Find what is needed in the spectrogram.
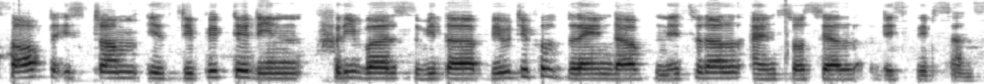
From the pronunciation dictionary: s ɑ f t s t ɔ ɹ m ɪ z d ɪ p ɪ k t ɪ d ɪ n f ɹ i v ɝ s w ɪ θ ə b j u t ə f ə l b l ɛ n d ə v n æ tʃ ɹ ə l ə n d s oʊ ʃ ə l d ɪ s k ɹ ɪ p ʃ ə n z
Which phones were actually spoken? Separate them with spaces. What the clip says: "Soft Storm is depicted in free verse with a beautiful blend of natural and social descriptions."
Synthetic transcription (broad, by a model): s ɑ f t s t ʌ m ɪ z d ɪ p ɪ k t ɪ d ɪ n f ɹ i v ɝ s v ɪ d ə b j u t ə f ə l b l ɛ n d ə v n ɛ tʃ ɹ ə l ə n d s oʊ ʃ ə l d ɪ s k ɹ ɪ p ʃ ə n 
